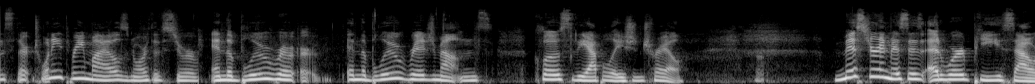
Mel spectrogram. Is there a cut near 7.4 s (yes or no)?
yes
